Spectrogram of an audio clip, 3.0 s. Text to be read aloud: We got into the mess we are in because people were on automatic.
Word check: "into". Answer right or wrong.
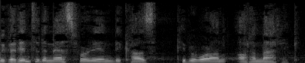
right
